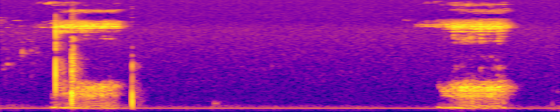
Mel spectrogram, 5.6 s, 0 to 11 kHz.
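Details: Two rough, fluttering snoring breaths about four seconds apart from a sleeping 7-month-old red Boston Terrier, over a steady background hum.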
